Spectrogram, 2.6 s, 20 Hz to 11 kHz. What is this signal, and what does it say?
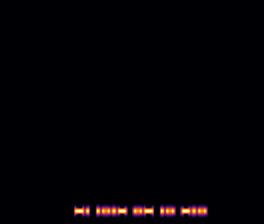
Morse code, heard as a keyed tone, about 41 wpm, 700 Hz. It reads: N4USB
